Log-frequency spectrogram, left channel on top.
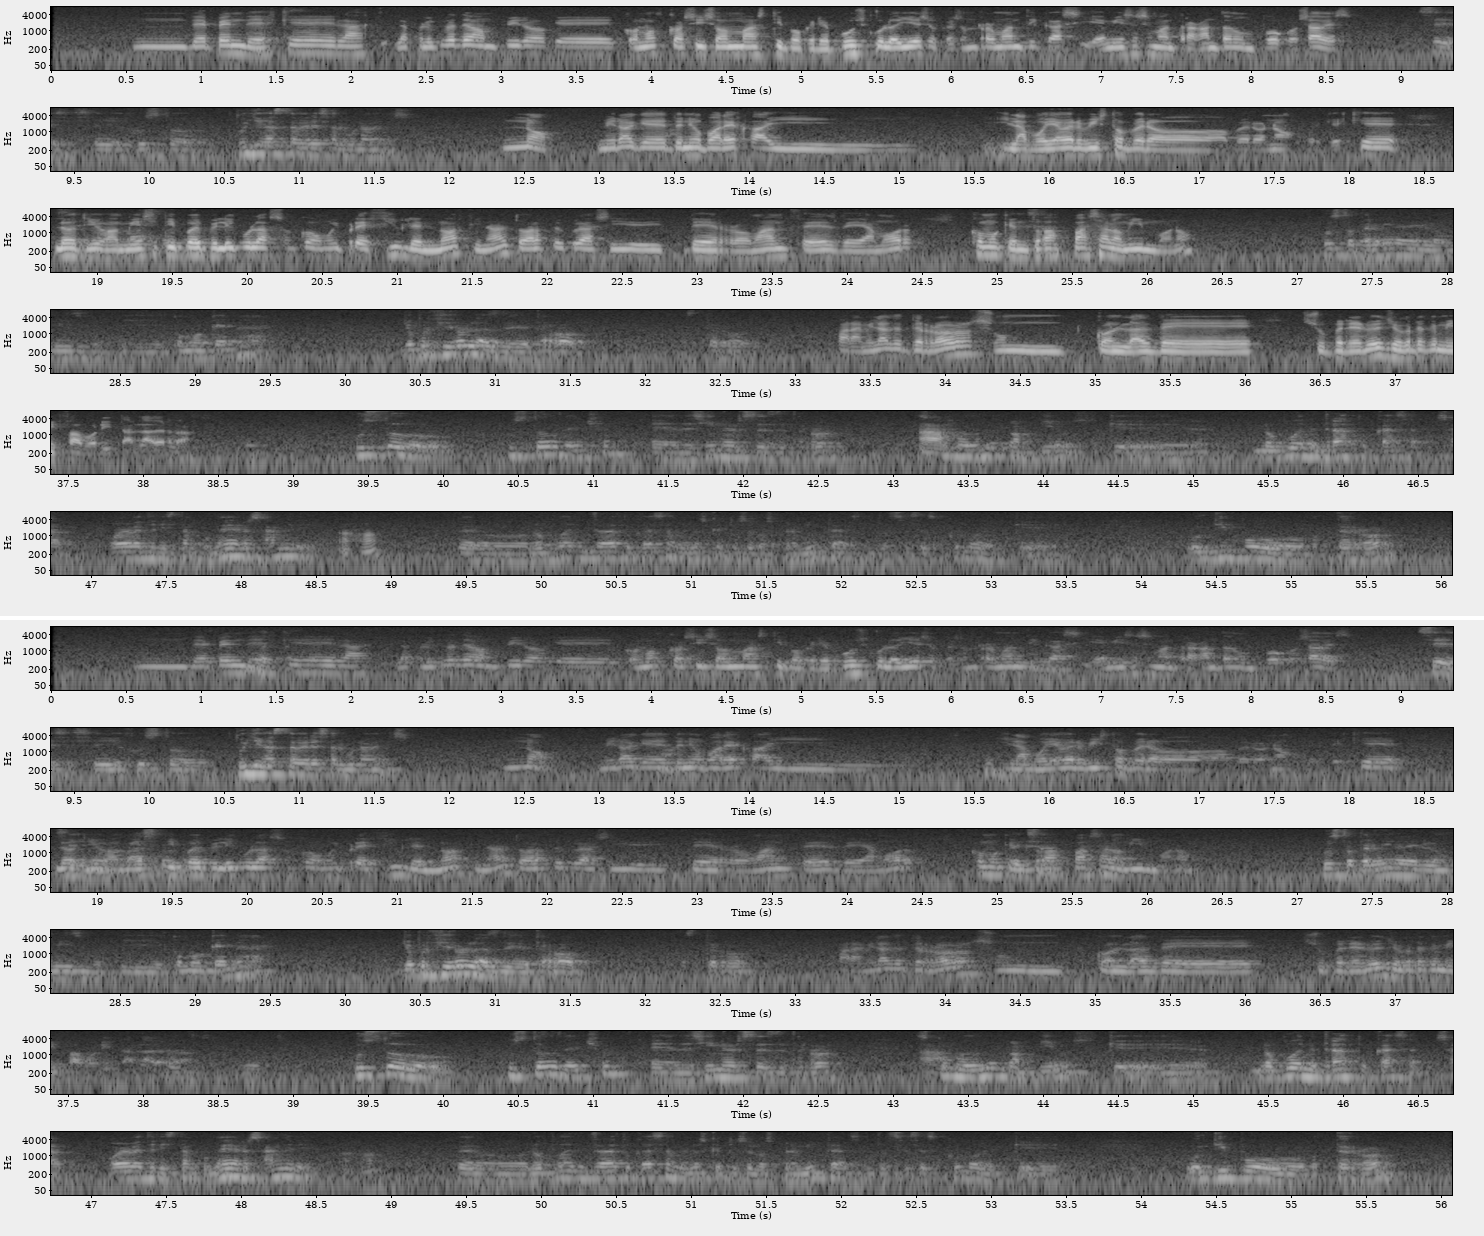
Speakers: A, on the left; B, on the right.
A: Mm, Depende,
B: Como
A: es
B: de terror.
A: que las, las películas de vampiro que conozco así son más tipo Crepúsculo y eso, que son románticas
B: Uy.
A: y a mí esas se me atragantan un poco, ¿sabes?
B: Sí, sí, sí, justo. ¿Tú llegaste a ver esa alguna vez?
A: No, mira que
B: No.
A: he tenido pareja y, y
B: Ujú.
A: la podía haber visto, pero, pero no, porque es que,
B: Sí,
A: lo digo,
B: no,
A: a
B: paso,
A: mí ese tipo
B: ¿no?
A: de películas son como muy predecibles, ¿no? Al final, todas las películas así de romances, de amor, como que
B: Exacto.
A: en todas pasa lo mismo, ¿no?
B: Justo terminan en lo mismo. Y como que nada. Yo prefiero las de terror, las terror.
A: Para mí las de terror son con las de superhéroes, yo creo que mis favoritas, la verdad.
B: Ah, sí, sí, creo que sí. Justo, justo, de hecho, eh, The Sinners es de terror. Es
A: Ah,
B: como de unos vampiros que no pueden entrar a tu casa. O sea, obviamente necesitan comer sangre,
A: ajá,
B: pero no pueden entrar a tu casa a menos que tú se los permitas. Entonces es como de que un tipo terror,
